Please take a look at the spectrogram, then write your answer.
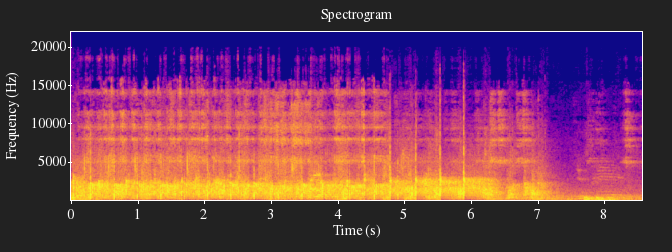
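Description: A church congregation bursts into sustained, dense applause filling the space, loud and steady throughout before tapering off near the end.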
